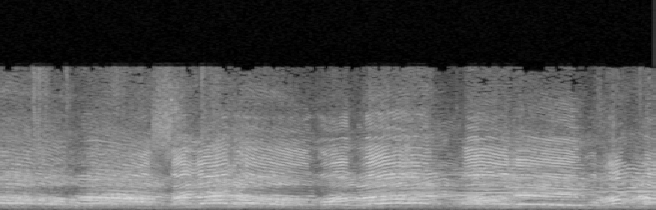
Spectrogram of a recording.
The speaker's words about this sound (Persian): شادی روح محمد و جمیع شهدا، بلند صلوات.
